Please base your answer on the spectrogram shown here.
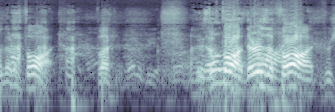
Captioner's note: laughter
